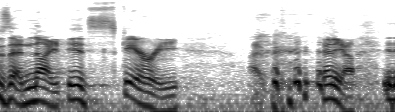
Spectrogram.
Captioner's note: laughing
